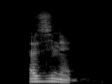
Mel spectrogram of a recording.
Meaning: to play the fool
- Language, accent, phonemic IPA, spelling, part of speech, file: French, France, /a.zi.ne/, asiner, verb, LL-Q150 (fra)-asiner.wav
